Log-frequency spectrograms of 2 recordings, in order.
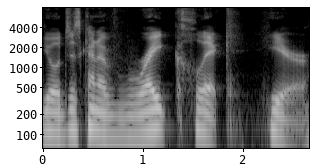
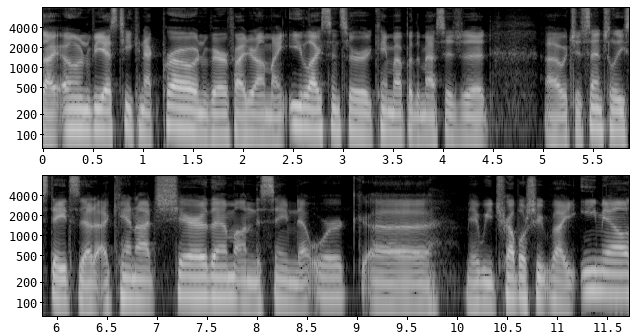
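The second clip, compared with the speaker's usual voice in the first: ordinary talk, nothing marked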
